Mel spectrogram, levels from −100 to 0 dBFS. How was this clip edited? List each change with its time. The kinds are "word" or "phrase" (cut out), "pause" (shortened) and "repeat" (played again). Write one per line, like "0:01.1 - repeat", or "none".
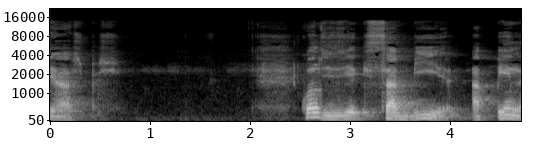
0:02.7 - word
